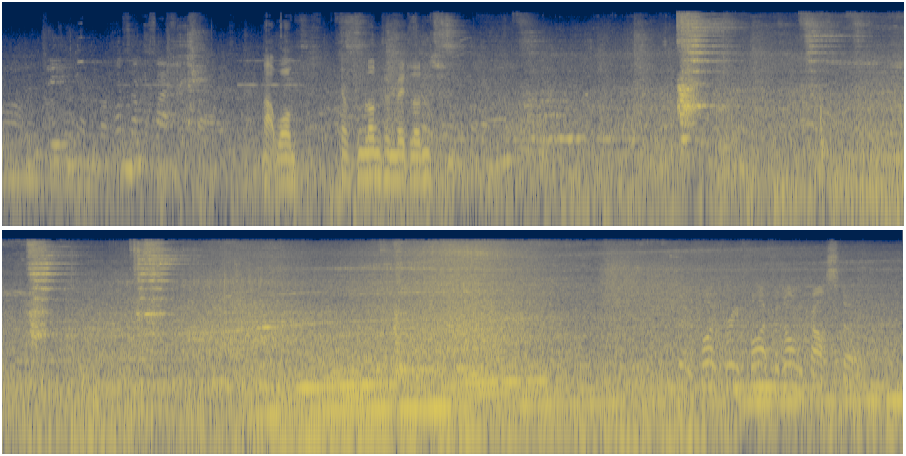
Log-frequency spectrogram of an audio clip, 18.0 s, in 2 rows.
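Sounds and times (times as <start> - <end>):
train diesel engines: 0.0 - 18.0
wheels clacking over rail joints: 6.0 - 14.1
faint wheel squeal: 6.8 - 7.4, 8.0 - 12.1.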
